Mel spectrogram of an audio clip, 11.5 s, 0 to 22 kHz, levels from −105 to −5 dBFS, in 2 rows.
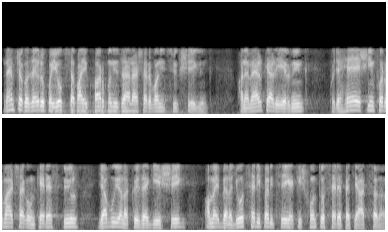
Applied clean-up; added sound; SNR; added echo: neural separator model SepFormer DNS4.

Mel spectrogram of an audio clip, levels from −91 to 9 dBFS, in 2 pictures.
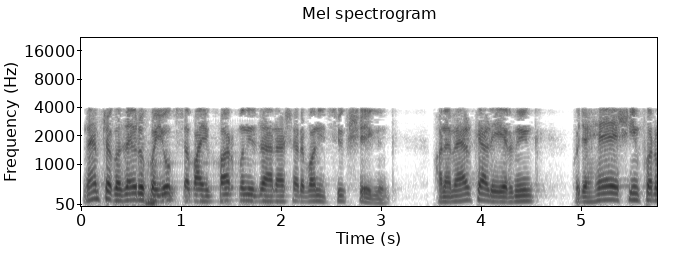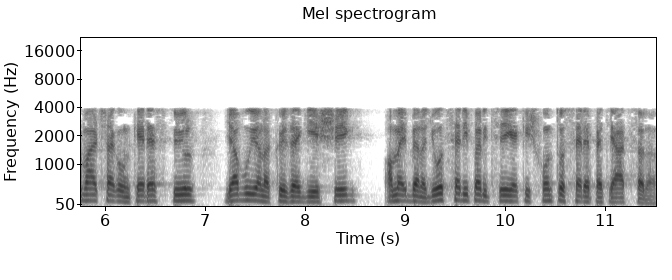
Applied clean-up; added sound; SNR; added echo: neural mask model DeepFilterNet 3.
